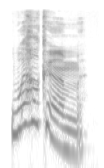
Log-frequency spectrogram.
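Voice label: "welcome", female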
